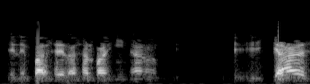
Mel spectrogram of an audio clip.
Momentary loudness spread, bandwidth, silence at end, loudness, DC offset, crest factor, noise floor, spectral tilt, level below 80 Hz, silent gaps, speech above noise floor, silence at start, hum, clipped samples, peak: 23 LU; 8 kHz; 0.05 s; -17 LUFS; under 0.1%; 18 dB; -73 dBFS; -5 dB/octave; -66 dBFS; none; 55 dB; 0.1 s; none; under 0.1%; 0 dBFS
